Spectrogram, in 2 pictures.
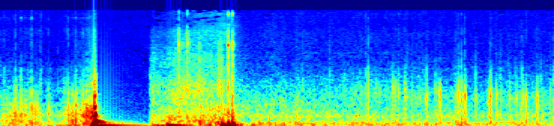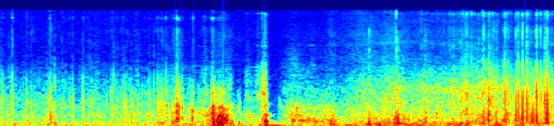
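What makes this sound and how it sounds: Long nails scratch a black foam microphone windscreen, then fingers rub and grip it. The result is muffled, low rumbling scratches and rubbing, with a sharp bump near the start and a steady soft texture after.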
